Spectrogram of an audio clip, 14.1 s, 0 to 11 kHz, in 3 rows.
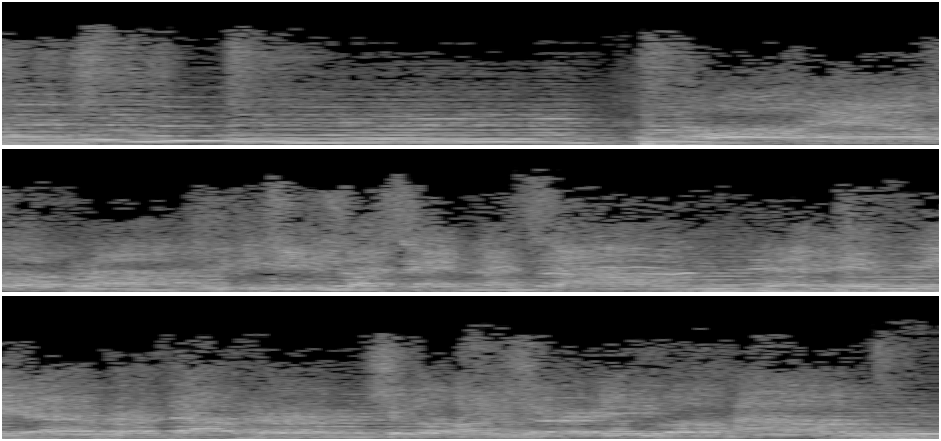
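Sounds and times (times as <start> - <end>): group of voices singing a chant: 3.2 - 14.0.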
